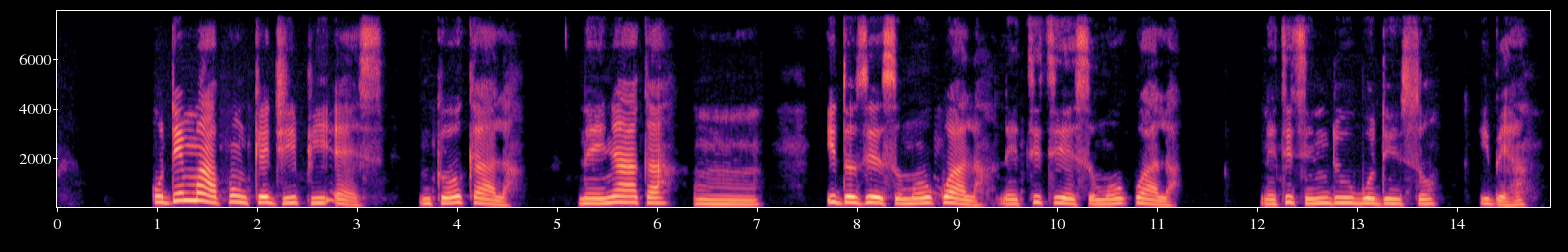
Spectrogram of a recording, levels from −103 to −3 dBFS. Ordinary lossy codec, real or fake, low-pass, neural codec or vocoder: none; real; none; none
